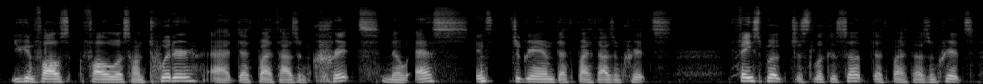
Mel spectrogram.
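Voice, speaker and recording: A man's voice: medium pitch, creaky, dark tone, no room sound, clean studio sound. A man talking casually to listeners as host of the podcast, friendly and a little rambling.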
